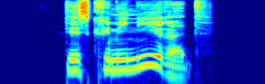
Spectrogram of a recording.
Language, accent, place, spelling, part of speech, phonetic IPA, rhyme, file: German, Germany, Berlin, diskriminieret, verb, [dɪskʁimiˈniːʁət], -iːʁət, De-diskriminieret.ogg
- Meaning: second-person plural subjunctive I of diskriminieren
